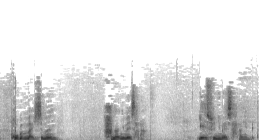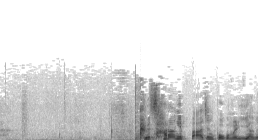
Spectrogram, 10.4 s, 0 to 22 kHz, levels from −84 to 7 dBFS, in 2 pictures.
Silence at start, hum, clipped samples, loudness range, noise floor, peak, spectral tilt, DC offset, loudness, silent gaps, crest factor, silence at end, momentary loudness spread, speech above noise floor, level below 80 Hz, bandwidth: 0 s; none; under 0.1%; 7 LU; -49 dBFS; 0 dBFS; -4 dB/octave; under 0.1%; -19 LUFS; none; 22 dB; 0 s; 18 LU; 30 dB; -58 dBFS; 12 kHz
